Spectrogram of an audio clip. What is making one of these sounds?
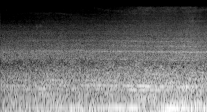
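A bus engine rumbles close by and grows louder.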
